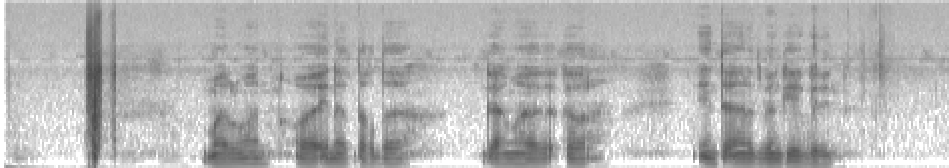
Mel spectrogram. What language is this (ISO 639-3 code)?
som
